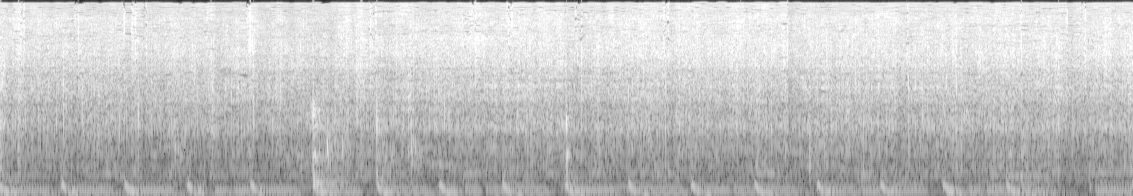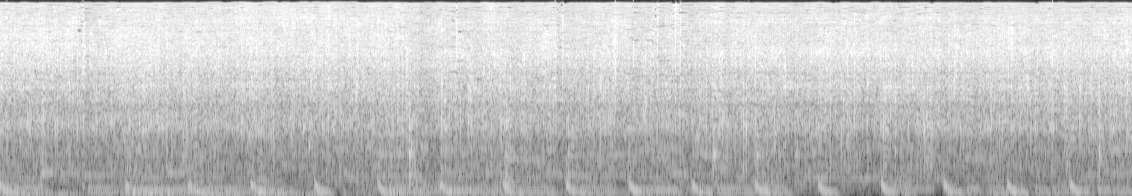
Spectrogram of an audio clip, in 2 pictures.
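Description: Homemade chips sizzle loudly as they fry in oil in a pan and are stirred. The crackle is steady and dense throughout, with intermittent scraping and clatter from the stirring.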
